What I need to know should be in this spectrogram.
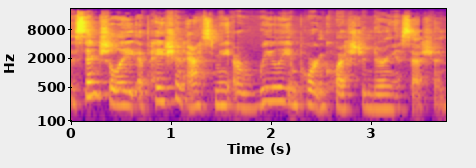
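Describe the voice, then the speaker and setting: Lively intonation in a Kentucky accent at a fairly quick pace, with noticeable background noise and audible room echo. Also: woman. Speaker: psychiatrist. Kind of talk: scripted introduction.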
